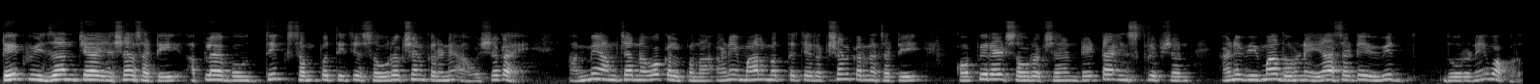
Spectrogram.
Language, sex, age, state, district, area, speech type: Marathi, male, 45-60, Maharashtra, Nashik, urban, read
